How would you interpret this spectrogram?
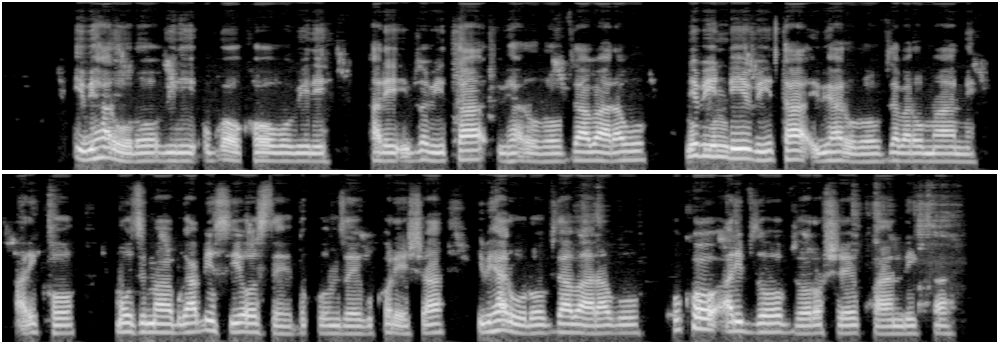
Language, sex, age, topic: Rundi, male, 36-49, education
